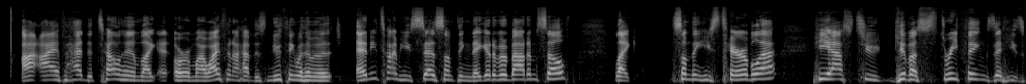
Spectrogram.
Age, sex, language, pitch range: 20-39, male, English, 180-245 Hz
